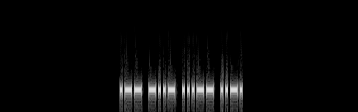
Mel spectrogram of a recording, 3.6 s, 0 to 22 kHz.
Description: Morse code, heard as a keyed tone, about 52 wpm, 700 Hz. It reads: WX3F
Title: USA Call Signs - 4 Characters - 2x Character Spacing - 50wpm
